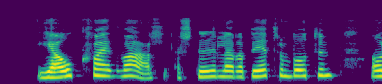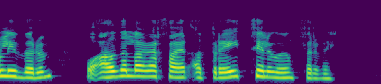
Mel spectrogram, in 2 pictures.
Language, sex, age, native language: Icelandic, female, 40-49, Icelandic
